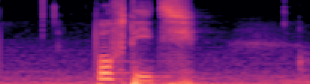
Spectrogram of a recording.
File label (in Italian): bar, rumeno; frasi utili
